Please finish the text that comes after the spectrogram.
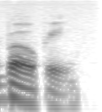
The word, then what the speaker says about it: Bobi: How would you pronounce that? Bobby or Bobi? Bobi.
